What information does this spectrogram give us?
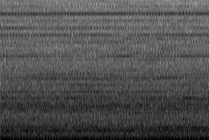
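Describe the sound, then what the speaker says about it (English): A washing machine runs in a kitchen with a steady, loud mechanical drone and a low rhythmic churn, continuous and unchanging. "The washing machine is working, sorry for the noise."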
